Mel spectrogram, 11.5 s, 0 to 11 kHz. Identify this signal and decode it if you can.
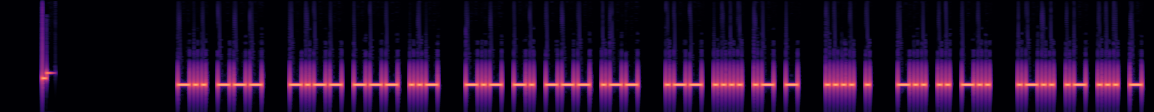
Morse code, heard as a keyed tone, about 30 wpm, 700 Hz. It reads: DO YOU KNOW WHAT HE DID LAST
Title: Sentences from Top 300 Words 30wpm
